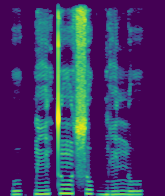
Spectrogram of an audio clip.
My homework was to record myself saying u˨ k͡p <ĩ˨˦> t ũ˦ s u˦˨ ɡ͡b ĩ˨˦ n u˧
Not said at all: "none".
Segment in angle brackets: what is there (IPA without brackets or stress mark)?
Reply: ĩ˨˦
